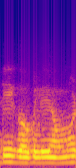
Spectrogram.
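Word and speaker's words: Di Guglielmo: से लिखा रहता है, डी उसको जो है प्रोनाउंस करते हैं डी गोग्लियोमो डिजीज।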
